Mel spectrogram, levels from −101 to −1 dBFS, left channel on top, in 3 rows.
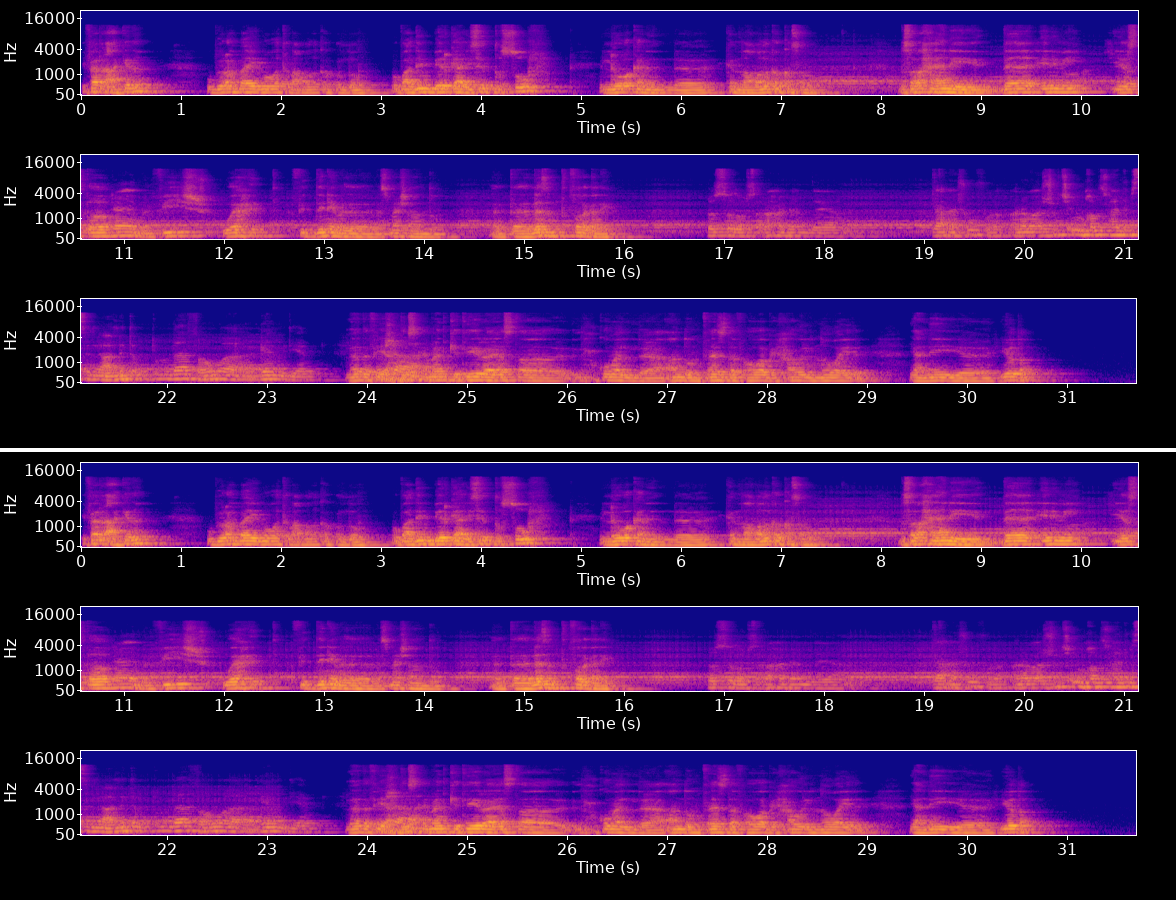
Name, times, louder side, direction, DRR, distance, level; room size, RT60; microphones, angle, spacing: voice 1, 0.1-0.6 1.3-2.8 3.1-4.6 5.2-7.3 8.2-10.0 10.3-12.3 12.7-14.1 14.6-15.8 23.8-28.9 29.4-30.6, right 1 dB, 5° left, -4 dB, 0.7 m, -28 dB
sound 1, 6.6-23.1, right 3 dB, 80° right, 0.6 m, -45 dB
voice 2, 10.5-11.3 16.8-18.3 19.1-23.5 24.1-24.7, left 1 dB, 50° left, 2 dB, 0.6 m, -35 dB
2.6 x 2.1 x 2.3 m, 0.64 s
head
